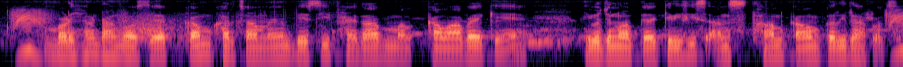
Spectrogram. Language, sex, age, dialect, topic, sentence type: Maithili, male, 18-24, Angika, agriculture, statement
